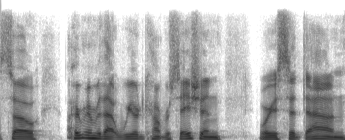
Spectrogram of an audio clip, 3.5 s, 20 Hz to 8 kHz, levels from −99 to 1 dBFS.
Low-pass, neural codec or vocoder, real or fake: 7.2 kHz; none; real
